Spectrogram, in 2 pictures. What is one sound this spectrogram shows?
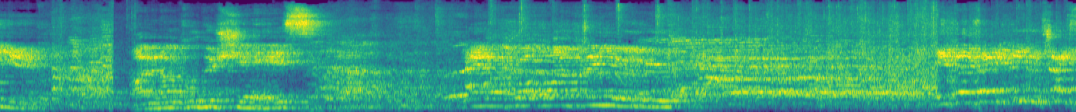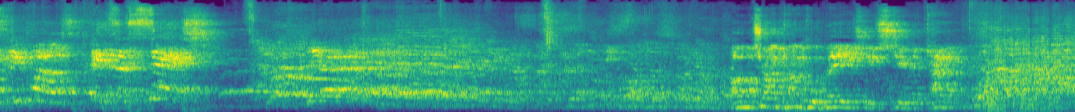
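A man answers loudly into a microphone.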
